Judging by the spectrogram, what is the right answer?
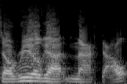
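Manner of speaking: ordinary talk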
